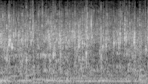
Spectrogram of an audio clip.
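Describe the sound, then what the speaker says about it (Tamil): Water left from soaking urad dal is poured out in a village kitchen during onion vadagam making, giving a brief steady trickling, splashing flow at close range with no one talking. "உளுந்து ஊற வச்ச தண்ணியாக ஊற்றுறாங்க மறுபடியும் இதெல்லாம்."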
